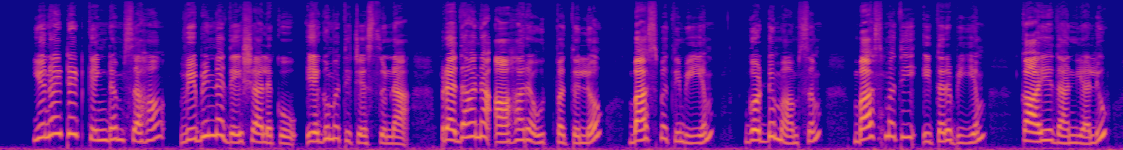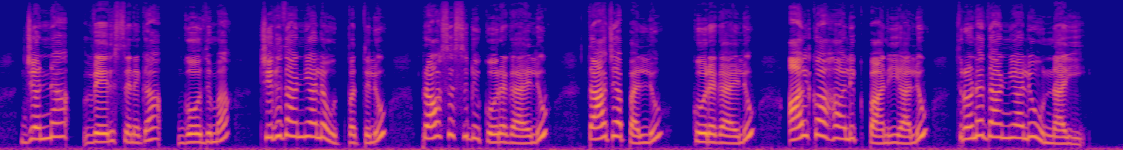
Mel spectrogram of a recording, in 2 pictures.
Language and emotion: Telugu, neutral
